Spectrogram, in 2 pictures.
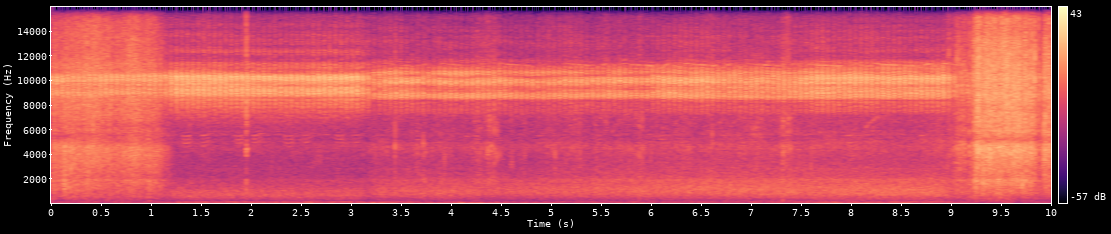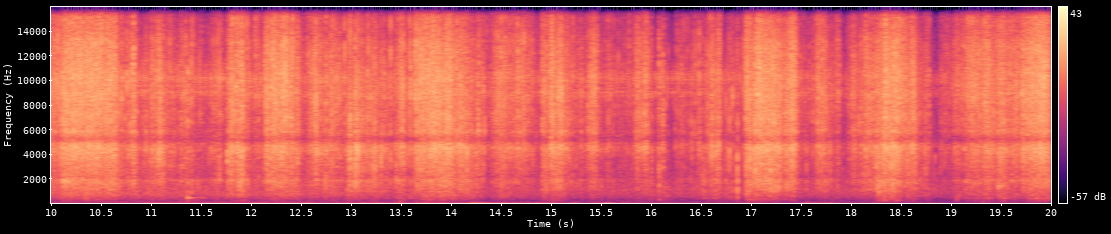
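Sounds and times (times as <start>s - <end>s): plastic bag and wrappers crinkling: 9.0s - 20.0s.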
